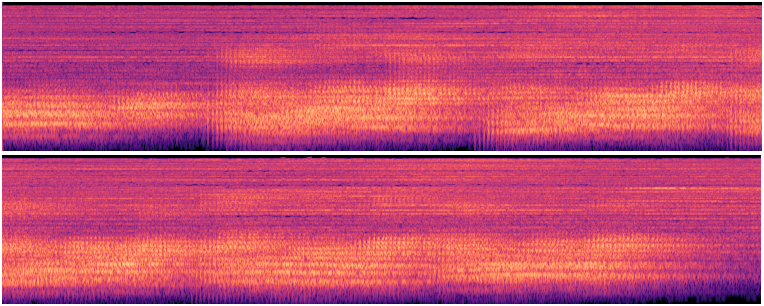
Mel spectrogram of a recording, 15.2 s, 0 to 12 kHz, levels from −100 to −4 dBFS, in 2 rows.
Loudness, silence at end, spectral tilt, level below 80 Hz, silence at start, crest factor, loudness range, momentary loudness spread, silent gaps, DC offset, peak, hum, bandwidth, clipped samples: -18 LUFS; 0 s; 1.5 dB/octave; -78 dBFS; 0 s; 16 dB; 1 LU; 5 LU; none; under 0.1%; -4 dBFS; none; 12 kHz; under 0.1%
